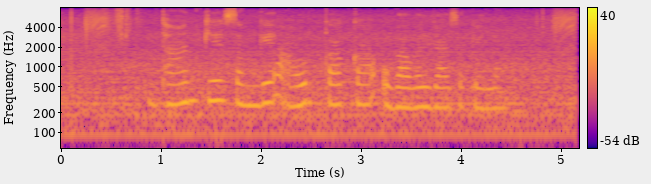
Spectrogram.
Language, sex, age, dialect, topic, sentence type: Bhojpuri, female, 18-24, Western, agriculture, question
